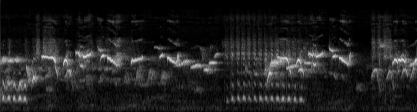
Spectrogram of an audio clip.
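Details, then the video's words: Song of a white-rumped shama meant for teaching young birds: melodious whistled phrases over two low, fast rattling trills, with scratchy interjections and a brief pause before renewed whistling. "panduan burung murai batu belajar bunyi"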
